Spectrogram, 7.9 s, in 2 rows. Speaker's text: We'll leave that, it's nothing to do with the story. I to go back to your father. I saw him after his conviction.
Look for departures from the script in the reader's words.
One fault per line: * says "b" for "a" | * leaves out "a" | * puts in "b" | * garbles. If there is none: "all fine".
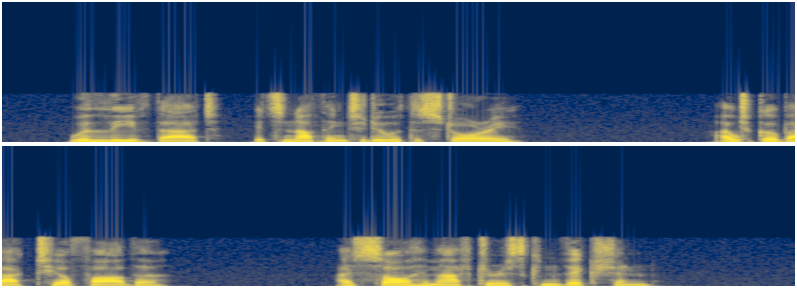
all fine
